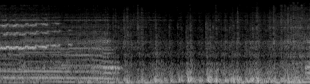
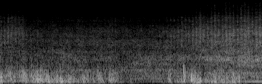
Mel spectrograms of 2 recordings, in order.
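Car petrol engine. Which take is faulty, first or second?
first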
